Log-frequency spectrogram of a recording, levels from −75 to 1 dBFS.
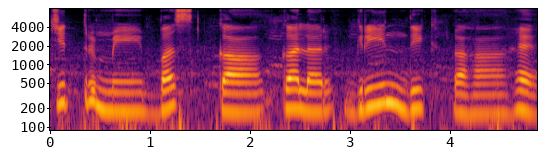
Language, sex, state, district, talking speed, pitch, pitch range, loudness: Hindi, female, Madhya Pradesh, Katni, 110 wpm, 180 Hz, 170-200 Hz, -16 LUFS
